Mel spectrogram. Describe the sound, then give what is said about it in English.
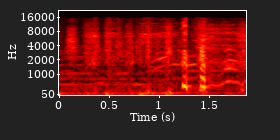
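A person sniffs loose-leaf tea with ginger root and cinnamon repeatedly in quick, rhythmic, breathy bursts, followed by a few short, higher-pitched vocal sounds like a soft chuckle or whimper. “That's me sniffing.”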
